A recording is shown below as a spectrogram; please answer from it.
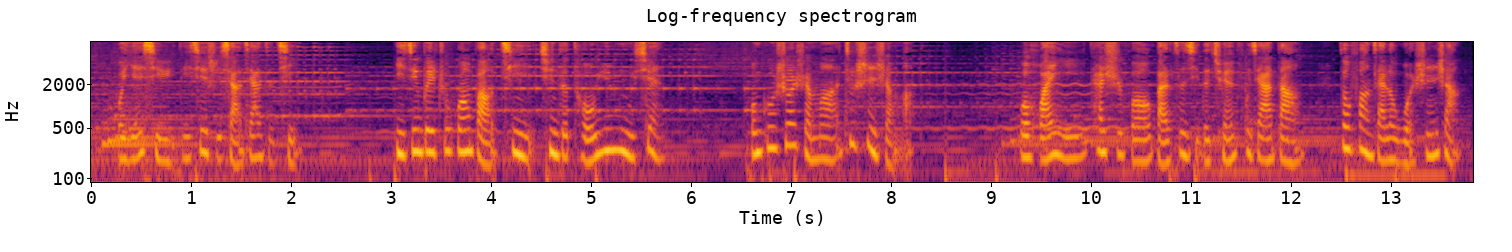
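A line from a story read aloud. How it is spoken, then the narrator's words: Muttering to oneself. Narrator (Chinese): 我口中喃喃自语着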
